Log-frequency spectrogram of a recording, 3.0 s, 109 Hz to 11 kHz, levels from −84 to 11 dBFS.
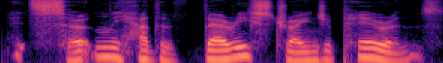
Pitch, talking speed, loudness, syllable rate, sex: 145 Hz, 140 wpm, -18 LUFS, 5.3 syllables/s, male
